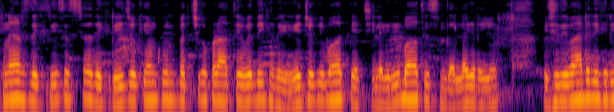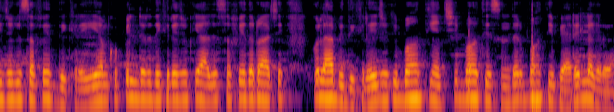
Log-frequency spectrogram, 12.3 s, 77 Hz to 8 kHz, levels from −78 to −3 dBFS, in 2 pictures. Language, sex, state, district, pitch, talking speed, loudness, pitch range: Hindi, male, Jharkhand, Jamtara, 130 Hz, 325 wpm, -26 LUFS, 120-135 Hz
